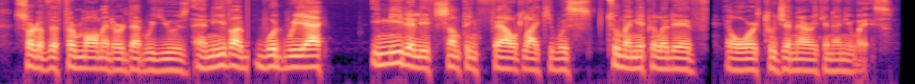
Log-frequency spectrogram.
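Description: A man with a Portuguese accent speaks at a moderate pace, with a fairly low pitch and a dark, mellow tone. The sound is dry and close with no echo, against a quiet background. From Brazil, São Paulo. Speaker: film composer. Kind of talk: interview.

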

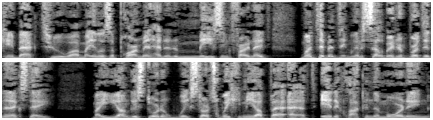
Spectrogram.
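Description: A somewhat breathy man races along at a very fast pace in a New York accent, with ordinary pitch variation. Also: medium pitch for a man. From Queens, New York. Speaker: business executive and volunteer. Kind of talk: radio interview. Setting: radio studio.

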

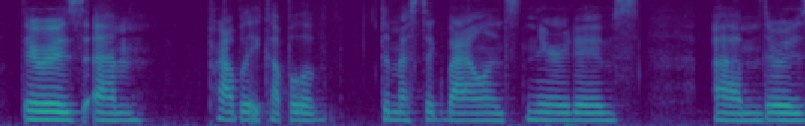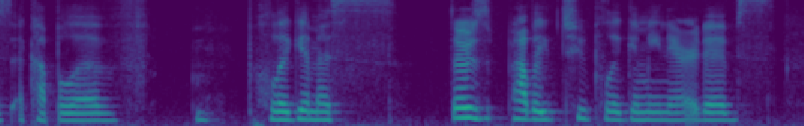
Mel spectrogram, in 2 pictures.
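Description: The speech has an American accent and a moderate pace. Intonation is monotone and flat, with long, frequent pauses. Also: woman, medium pitch for a woman, quiet background. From California, US. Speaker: podcast co-host, storyteller and activist. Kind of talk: interview. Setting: in person in Los Angeles.

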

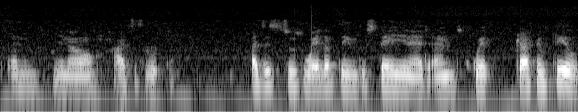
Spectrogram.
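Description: Woman with a fairly low, dark, mellow voice, monotone and flat, at a moderate pace with big swings in loudness and long, frequent pauses. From Marshall Islands. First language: Marshallese. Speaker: weightlifter, Olympian. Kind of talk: casual interview. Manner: halting.

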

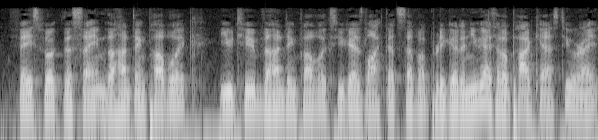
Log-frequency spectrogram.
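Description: A man speaks in a plain, everyday voice with an American accent. His pitch is medium and his intonation fairly even. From Wisconsin. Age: 30s. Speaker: podcast host. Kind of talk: casual interview.

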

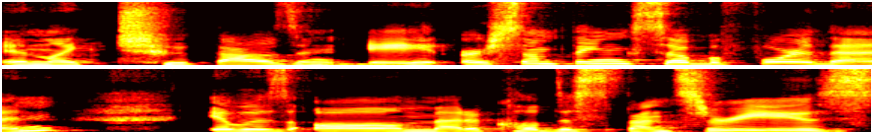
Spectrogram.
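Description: A woman speaks with a fairly high pitch. The recording is very clean, with a silent background. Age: 30s. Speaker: cannabis business advisor. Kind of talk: casual interview.

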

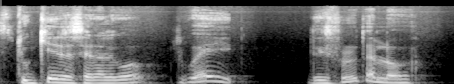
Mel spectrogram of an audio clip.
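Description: His voice has a somewhat breathy quality. The man talks at a moderate pace, his pitch varying in an ordinary way. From Mexico City (Azcapotzalco). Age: 20s. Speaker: professional boxer. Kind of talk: casual interview chat.

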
